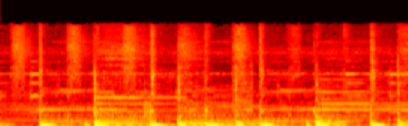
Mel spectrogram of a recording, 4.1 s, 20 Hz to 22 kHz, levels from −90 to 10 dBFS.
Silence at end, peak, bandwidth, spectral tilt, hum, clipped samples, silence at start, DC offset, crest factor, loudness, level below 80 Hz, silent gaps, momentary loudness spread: 0 s; -2 dBFS; 10.5 kHz; -4.5 dB/octave; none; under 0.1%; 0 s; under 0.1%; 14 dB; -19 LUFS; -20 dBFS; none; 4 LU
